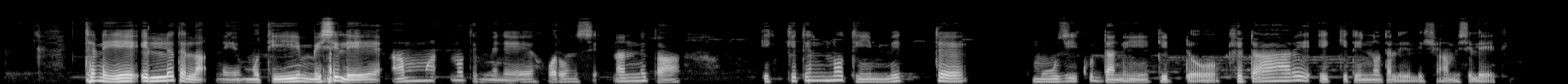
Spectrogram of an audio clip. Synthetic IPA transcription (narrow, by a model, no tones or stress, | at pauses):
t̪ʰɛnɪɪlːɛt̪ɛlɐ̰ʔnemʊt̪imɪsɪleːɐmːɐnːɔt̪ɪmɪnɛhɔɾɔnsɪnːɐnːɪt̪ɐ | ɪkːɪt̪ɪnːɔt̪ɪmɪt̪ːɛ | muːziːkʼʊd̪ɐnɪ̰ɡɪd̪ːo̰kʰɛd̪aːɾɛɪkːɪt̪ɪnːɔt̪ɐlḛːlɪʃa̰ːmɪsɪlḛːt̪ɪ̥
